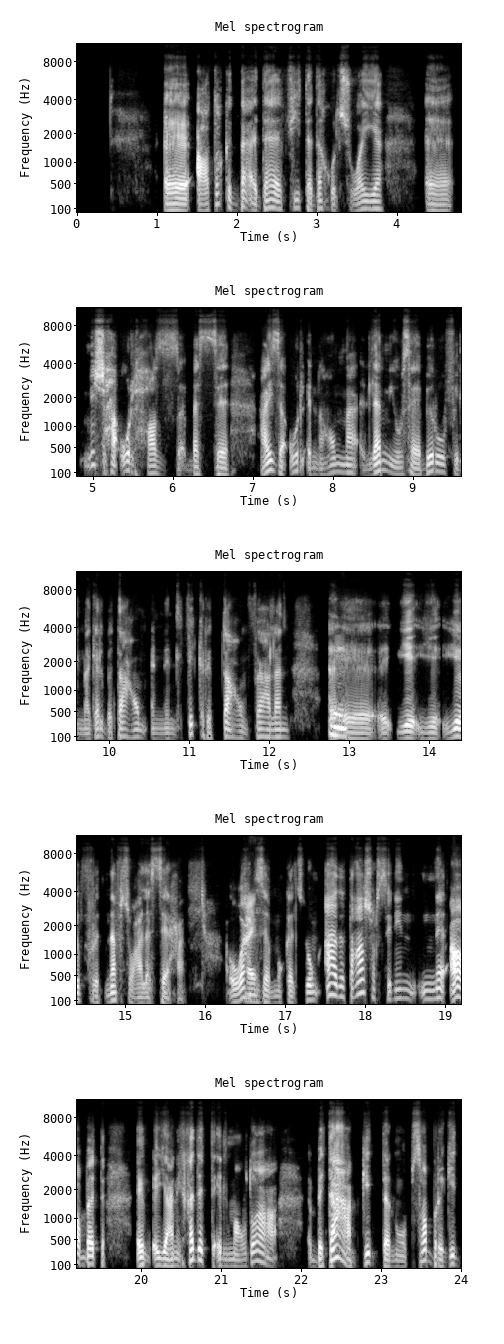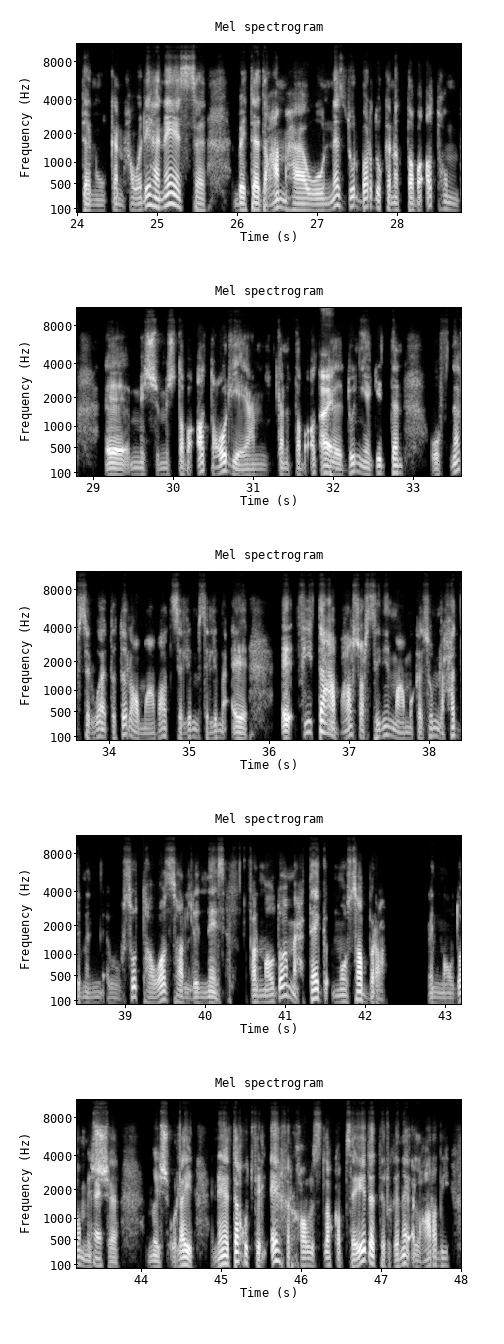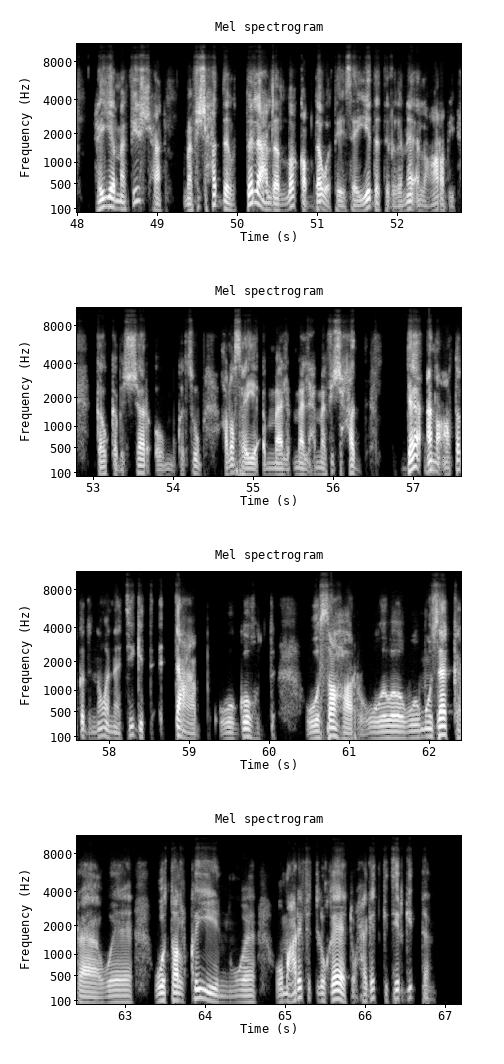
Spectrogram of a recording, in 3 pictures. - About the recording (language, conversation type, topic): Arabic, podcast, إيه اللي بيخلّي الأيقونة تفضل محفورة في الذاكرة وليها قيمة مع مرور السنين؟
- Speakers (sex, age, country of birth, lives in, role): male, 30-34, Egypt, Egypt, host; male, 40-44, Egypt, Egypt, guest
- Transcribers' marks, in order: tapping; unintelligible speech; other noise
